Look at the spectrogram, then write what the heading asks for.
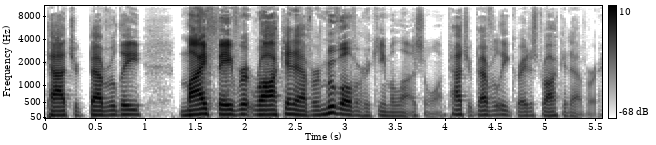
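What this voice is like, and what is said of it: Sarcastic delivery. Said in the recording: “Am I being sarcastic? I don't know. I'm kidding. I am being sarcastic.”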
